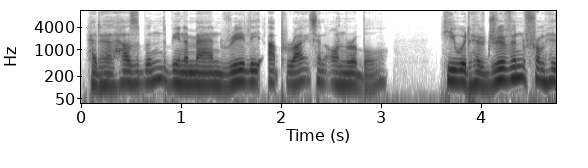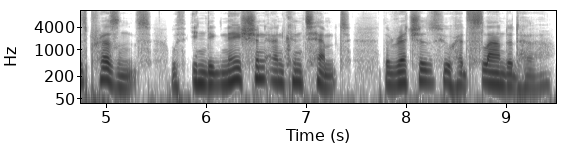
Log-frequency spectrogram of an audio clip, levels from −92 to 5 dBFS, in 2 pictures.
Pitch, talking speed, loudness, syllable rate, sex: 125 Hz, 170 wpm, -20 LUFS, 5.3 syllables/s, male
